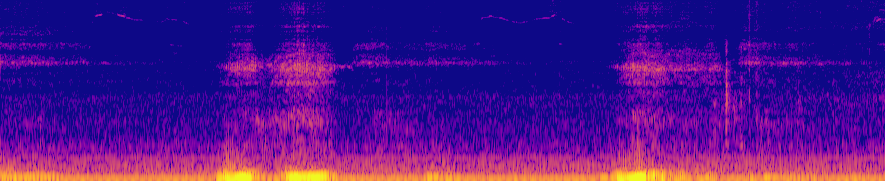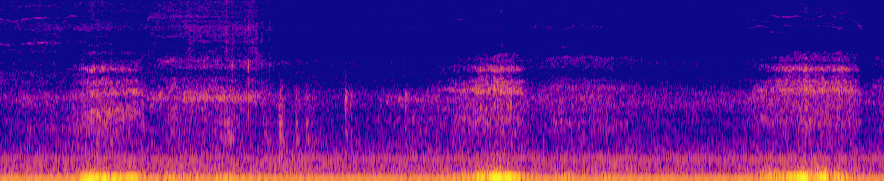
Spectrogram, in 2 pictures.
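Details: Sleeping Labrador Retriever Futu, a pet dog living on Jeju, gives soft, low snorts and snores. Short rumbling breaths recur every two to three seconds, fainter than room hum, with faint high hiss around them.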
